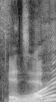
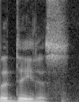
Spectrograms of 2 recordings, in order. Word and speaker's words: Adidas: And and so yeah, Adidas. That's how you say it. It's Adidas. It's not Adidas.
